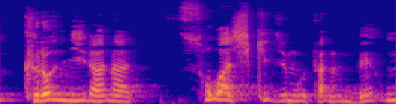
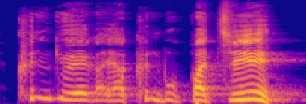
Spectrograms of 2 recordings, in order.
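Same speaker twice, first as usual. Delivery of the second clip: mock boast; 13 dB louder than usual. Pastor mimics a neighbour woman's loud boasting. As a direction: belt it out like a smug saleswoman.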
